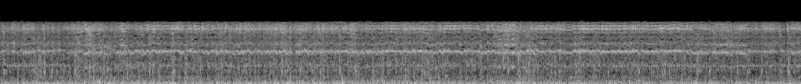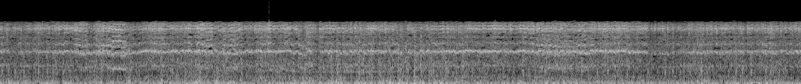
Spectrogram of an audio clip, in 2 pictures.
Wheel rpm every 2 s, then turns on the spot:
230, 230, 230, 230, 220, 220, 220, 230.
none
